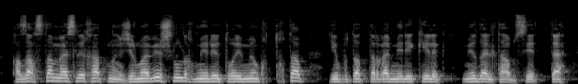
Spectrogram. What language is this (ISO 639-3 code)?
kaz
